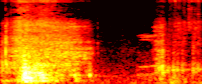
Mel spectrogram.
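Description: A plastic bag crinkles.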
